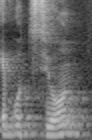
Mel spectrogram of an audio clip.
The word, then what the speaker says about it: Emotion: Bakın burada sanki tıpkı bir Z varmış gibi davranıyorum. Die Emotion. Burada çoğunlukla öğrencilerde yanlış yazım olabiliyor arkadaşlar. Ama bu mutlaka T ile T on şeklinde yazılması gerekiyor. Ama bunun fonetik olarak, değil mi, telaffuzu neymiş? Die Emotion imiş.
